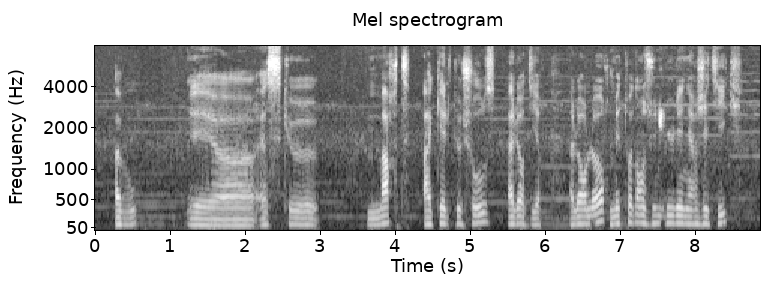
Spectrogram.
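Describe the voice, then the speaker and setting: A man speaks at a very slow pace with music playing in the background. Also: medium pitch for a man, ordinary pitch variation. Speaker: hypnotherapist. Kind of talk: hypnosis session. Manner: loud.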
